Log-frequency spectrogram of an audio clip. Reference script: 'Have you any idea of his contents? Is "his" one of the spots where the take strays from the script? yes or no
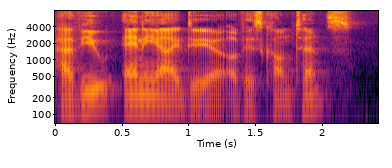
no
